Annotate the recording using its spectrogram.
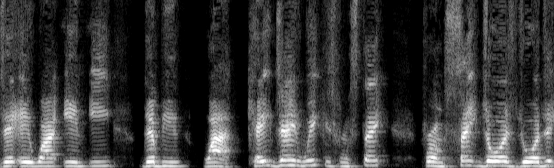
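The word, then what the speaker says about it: Jayne Wyk: Miss Jane Wick.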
